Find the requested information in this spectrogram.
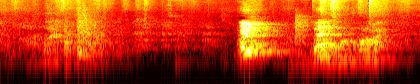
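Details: Dog playing with a mouse gives two short harmonic barks, the first sharp and the second slightly longer, after a quiet stretch of soft rustling.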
